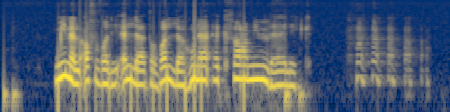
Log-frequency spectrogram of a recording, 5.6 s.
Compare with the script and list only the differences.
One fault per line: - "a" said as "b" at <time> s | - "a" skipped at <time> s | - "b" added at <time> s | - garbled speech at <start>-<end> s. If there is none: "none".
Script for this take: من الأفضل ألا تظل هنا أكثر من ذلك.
none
